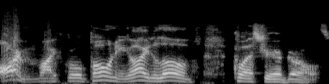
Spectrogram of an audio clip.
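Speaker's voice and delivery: teasing, ribbing voice. Teasing another roundtable member by imitating him: Micro Pony impression. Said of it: "that was a Micro Pony impression".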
